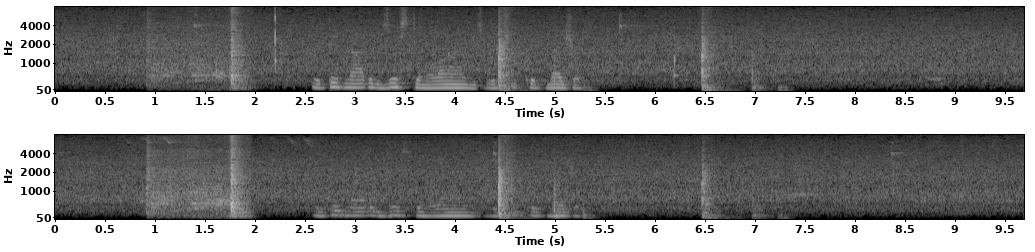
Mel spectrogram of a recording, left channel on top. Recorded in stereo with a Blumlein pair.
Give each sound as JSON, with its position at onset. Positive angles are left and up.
{"t": 0.9, "sound": "a sliding door", "azimuth_deg": -65, "distance_m": 0.6}
{"t": 2.6, "sound": "a man speaking", "azimuth_deg": 50, "distance_m": 1.0}
{"t": 4.4, "sound": "a door slam", "azimuth_deg": -15, "distance_m": 1.0}
{"t": 6.5, "sound": "a door slam", "azimuth_deg": 65, "distance_m": 2.0}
